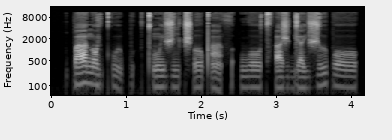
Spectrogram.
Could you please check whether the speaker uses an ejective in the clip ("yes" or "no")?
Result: yes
